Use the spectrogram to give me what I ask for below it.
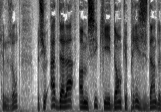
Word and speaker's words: Homsy: pas mal plus que nous autres monsieur Abdallah OMSI qui est donc président de la flotte de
